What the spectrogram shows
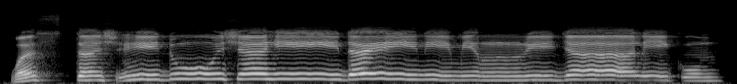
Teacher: Ini baca mir, asalnya min rijalikum, tapi dia kena baca mir rijalikum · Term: idgham bila gunnah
